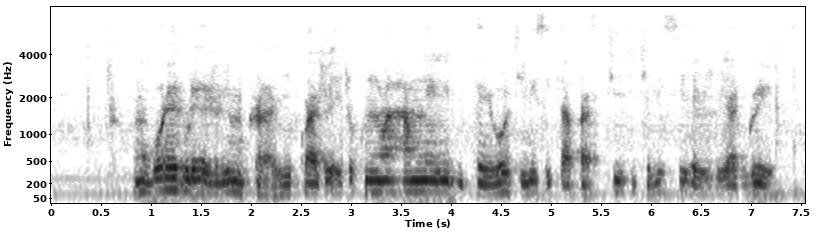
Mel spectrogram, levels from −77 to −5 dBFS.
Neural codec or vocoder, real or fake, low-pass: codec, 32 kHz, 1.9 kbps, SNAC; fake; 7.2 kHz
